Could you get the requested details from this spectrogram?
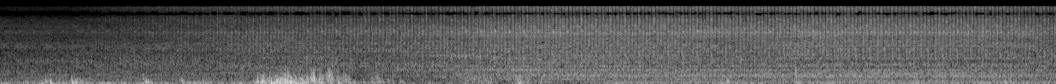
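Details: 2012 Chevrolet Cruze LTZ, 229,000 km: steady idle with a quick, light knock about four times a second; mechanic says it also knocks when revved; a cylinder head was already replaced elsewhere without curing it; engine to be opened, cause unconfirmed.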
